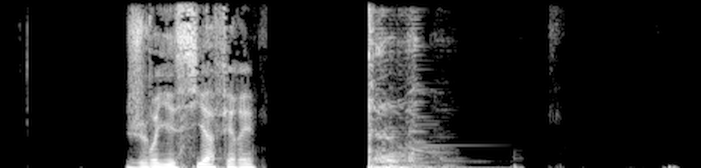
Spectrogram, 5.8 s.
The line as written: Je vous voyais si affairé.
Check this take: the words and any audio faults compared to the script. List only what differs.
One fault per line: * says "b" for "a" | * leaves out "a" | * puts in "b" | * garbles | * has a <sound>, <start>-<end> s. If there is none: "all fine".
* leaves out "vous"
* has a thud, 3.1-4.4 s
